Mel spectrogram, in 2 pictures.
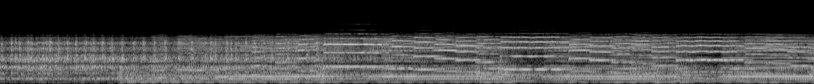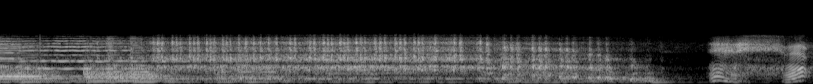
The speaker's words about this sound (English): That's the car.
